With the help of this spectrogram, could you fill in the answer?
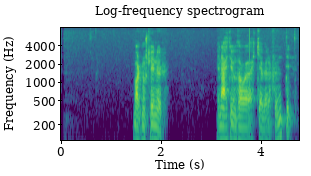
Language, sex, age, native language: Icelandic, male, 50-59, Icelandic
